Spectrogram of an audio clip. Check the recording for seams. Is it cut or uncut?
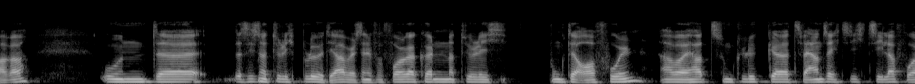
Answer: uncut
